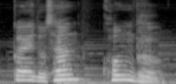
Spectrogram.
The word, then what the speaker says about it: 北海道産昆布: 홋카이도산 콘부.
